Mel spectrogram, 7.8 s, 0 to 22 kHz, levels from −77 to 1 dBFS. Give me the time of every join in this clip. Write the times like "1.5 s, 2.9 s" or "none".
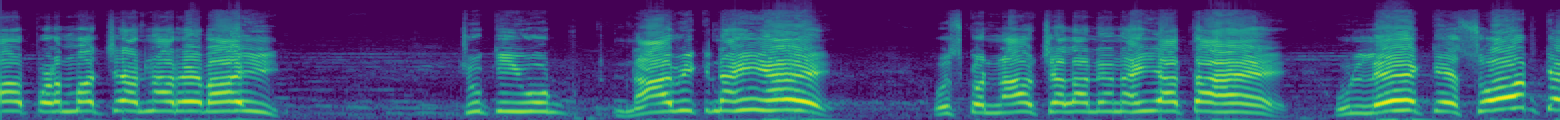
none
